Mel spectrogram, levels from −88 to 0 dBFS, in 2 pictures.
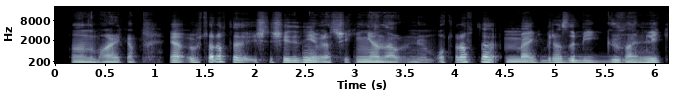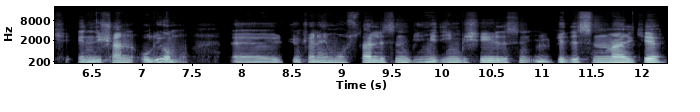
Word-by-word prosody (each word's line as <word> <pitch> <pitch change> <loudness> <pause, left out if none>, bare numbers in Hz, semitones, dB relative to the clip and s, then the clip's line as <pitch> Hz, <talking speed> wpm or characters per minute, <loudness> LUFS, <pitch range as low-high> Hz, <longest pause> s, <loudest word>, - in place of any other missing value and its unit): Anladım, 90 -2 -3
harika. 100 0 -2 0.3
Ya, 140 0 +2
öbür 135 +5 -3
tarafta, 180 -1 +2
işte 135 - -6
şey 130 -1 +1
dedin 150 +5 +1
ya 105 -11 +3
biraz 100 +3 -2
çekingen 105 +2 +1
davranıyorum. 85 -2 -5
O 105 - -6
tarafta, 170 +2 +2
ımm, 110 -1 -2
belki 125 +5 -1
biraz 140 0 -1
da 135 0 +1
bir 130 - -2
güvenlik 110 +4 -1
endişen 115 +3 +1
oluyor 105 +1 +2
mu? - - -8 0.4
Eee, 90 0 -3
çünkü, 110 0 -4
hani, 115 - +1
hem 135 +2 +1
hosteldesin, 135 -2 +1
bilmediğin 100 +10 -1
bir - - -4
şehirdesin, 130 +1 +1
ülkedesin 120 +8 0
belki. 130 +2 +7
125 Hz, 160 wpm, -26 LUFS, 100-135 Hz, 0.4 s, belki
